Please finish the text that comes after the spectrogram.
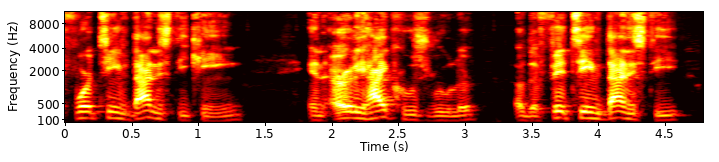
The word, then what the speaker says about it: Hyksos: These high coast niggas ain't playing. Okay. Now, you heard the high coast, right? Yeah, I've heard it pronounced Hyksos, but yeah, absolutely.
